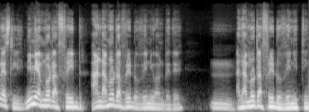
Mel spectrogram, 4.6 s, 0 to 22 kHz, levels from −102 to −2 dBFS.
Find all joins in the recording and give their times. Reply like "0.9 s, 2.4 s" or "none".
none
